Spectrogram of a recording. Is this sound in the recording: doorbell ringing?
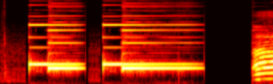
yes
